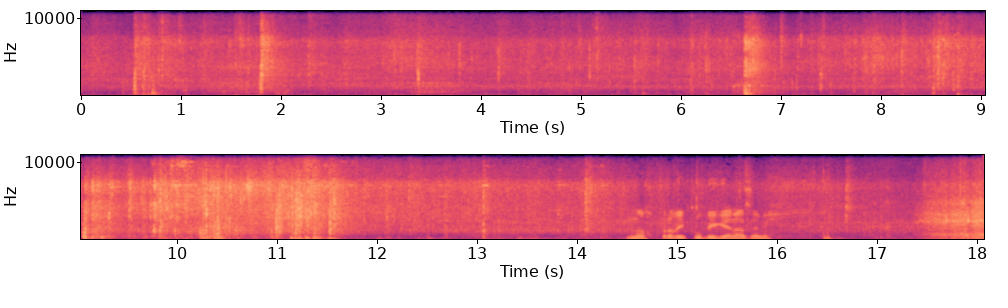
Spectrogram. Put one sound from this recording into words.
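Dry leaves crunch underfoot as someone walks.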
